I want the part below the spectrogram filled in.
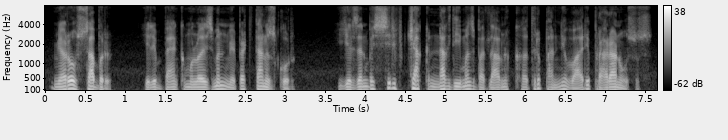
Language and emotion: Kashmiri, angry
